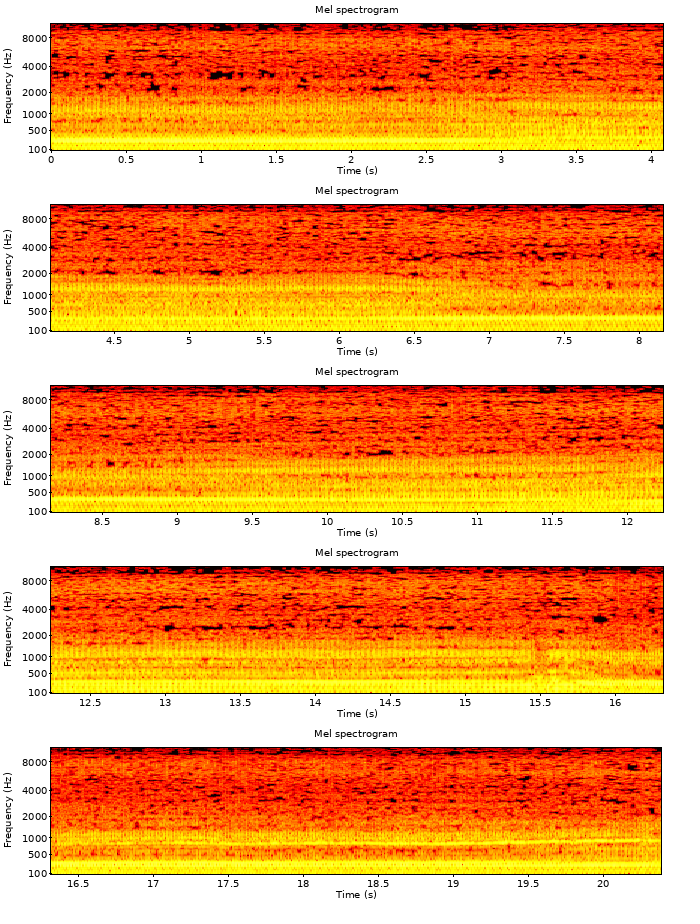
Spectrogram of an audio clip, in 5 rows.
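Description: Cross motorcycle engine running at a steady speed. Its pitch shifts slightly about 12 seconds in, then dips sharply and comes back about three-quarters of the way through.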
